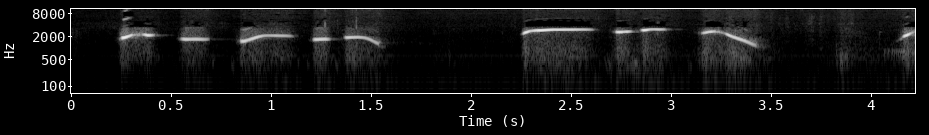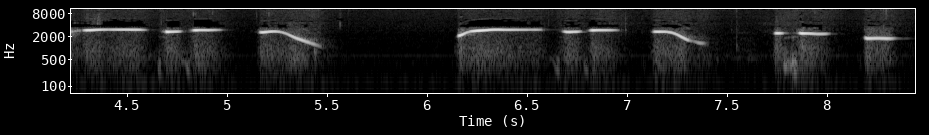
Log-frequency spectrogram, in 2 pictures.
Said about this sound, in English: That's the Andy Griffith tune. That's really me whistling, too.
